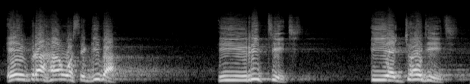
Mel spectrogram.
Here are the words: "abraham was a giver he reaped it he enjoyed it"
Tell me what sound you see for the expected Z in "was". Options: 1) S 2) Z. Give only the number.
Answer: 1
